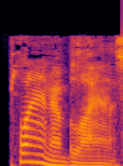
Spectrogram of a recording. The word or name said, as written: planoblast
